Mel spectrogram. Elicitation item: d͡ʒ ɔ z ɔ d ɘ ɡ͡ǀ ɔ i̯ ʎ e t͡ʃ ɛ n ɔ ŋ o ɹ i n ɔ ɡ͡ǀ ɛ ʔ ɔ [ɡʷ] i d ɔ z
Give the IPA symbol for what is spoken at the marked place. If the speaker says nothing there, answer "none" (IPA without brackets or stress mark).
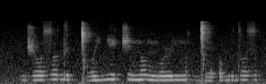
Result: ɡʷ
